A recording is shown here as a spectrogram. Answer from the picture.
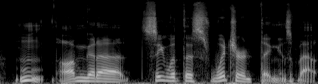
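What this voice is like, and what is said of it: Imitates another person's voice. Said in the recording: “Why is he Bill Clinton? ... That wasn't a bad impersonation. ... I thought it was Bill Clinton.”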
